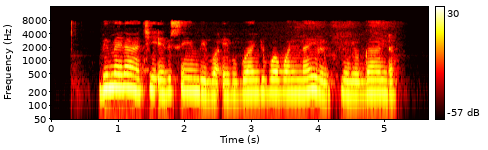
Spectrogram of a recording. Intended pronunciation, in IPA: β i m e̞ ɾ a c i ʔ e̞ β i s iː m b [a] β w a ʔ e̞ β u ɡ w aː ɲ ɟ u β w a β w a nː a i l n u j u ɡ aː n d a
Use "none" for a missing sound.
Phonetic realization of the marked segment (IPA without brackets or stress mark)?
i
